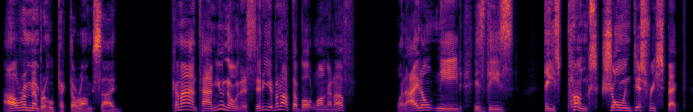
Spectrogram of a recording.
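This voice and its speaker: A middle-aged man voices a commanding Italian-American mafia boss from a 1930s gangster video game, his pitch swinging widely and the recording dry, close, and echo-free. He speaks blunt street slang with authority and a vengeful edge, very animated and a little slow, sounding exasperated and angry.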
